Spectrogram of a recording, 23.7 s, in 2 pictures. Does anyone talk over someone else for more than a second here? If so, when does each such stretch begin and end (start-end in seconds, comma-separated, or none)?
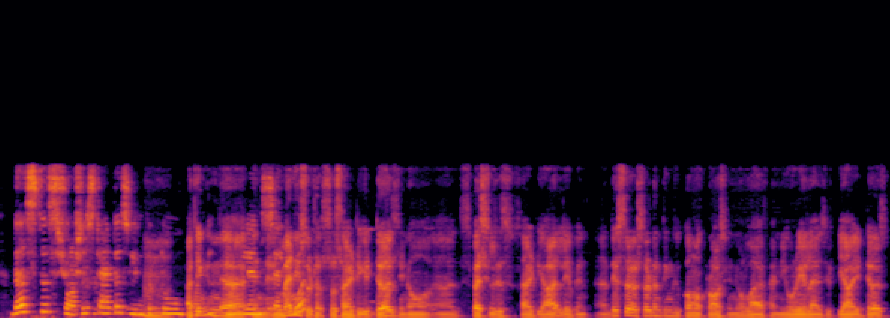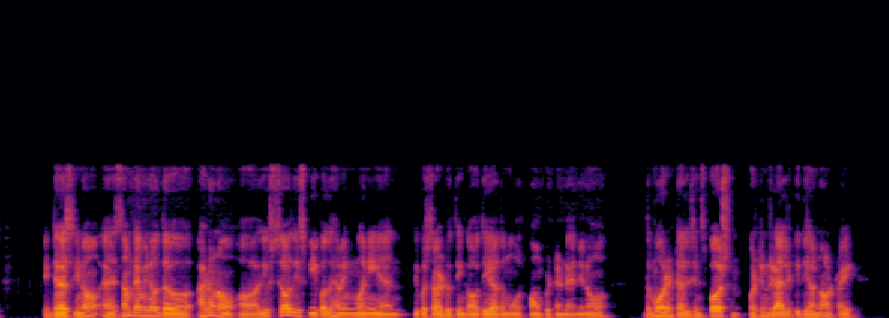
1.9-4.1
